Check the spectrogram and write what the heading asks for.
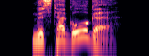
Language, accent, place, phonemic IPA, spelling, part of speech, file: German, Germany, Berlin, /mʏstaˈɡoːɡə/, Mystagoge, noun, De-Mystagoge.ogg
- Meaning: mystagogue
